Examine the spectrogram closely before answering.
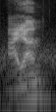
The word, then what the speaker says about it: Ian: Even though if you just read the letters I-A-N, Ian is how you would say it in Spanish, and in English it'd be like Ian, right?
